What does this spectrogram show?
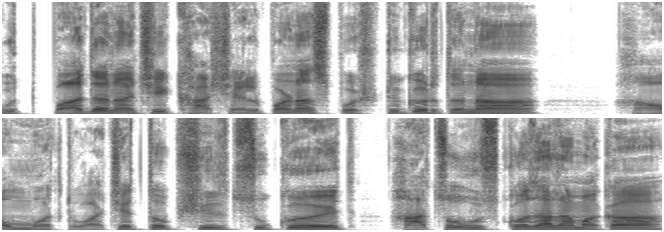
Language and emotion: Goan Konkani, fearful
